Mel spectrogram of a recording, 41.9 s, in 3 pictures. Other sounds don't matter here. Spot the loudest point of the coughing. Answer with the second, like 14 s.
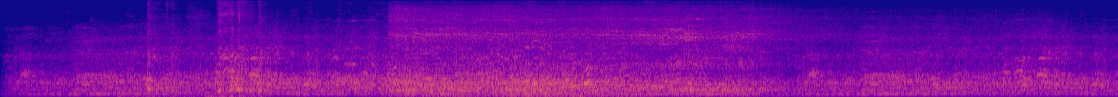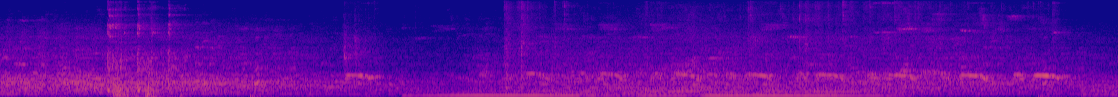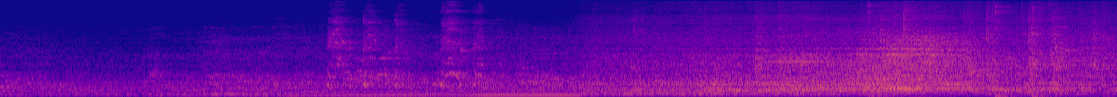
3 s.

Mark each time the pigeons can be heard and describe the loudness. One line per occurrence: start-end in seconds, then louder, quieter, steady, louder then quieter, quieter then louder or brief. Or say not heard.
18.2-27.2 louder.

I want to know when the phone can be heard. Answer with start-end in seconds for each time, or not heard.
not heard.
